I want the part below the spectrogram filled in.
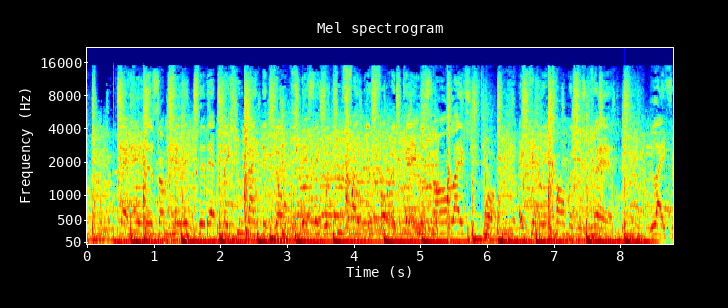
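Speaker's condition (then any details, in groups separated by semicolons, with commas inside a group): No condition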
